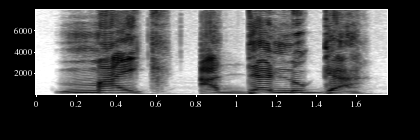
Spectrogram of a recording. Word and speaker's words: Mike Adenuga: right I don't want to uh pronounce somebody's name wrongly his name is Mike Adena Mike adenuga the chairman of glow glow this is the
